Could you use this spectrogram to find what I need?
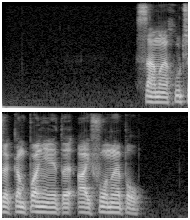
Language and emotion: Russian, angry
